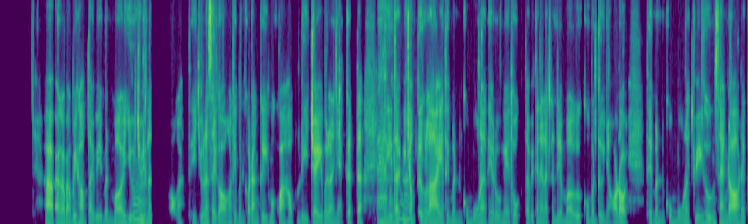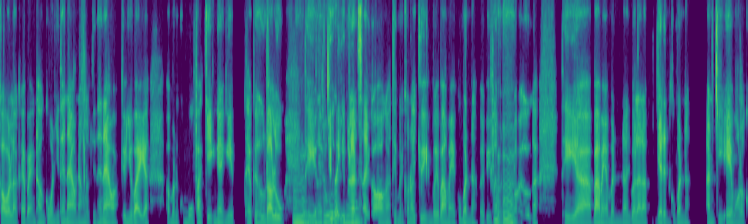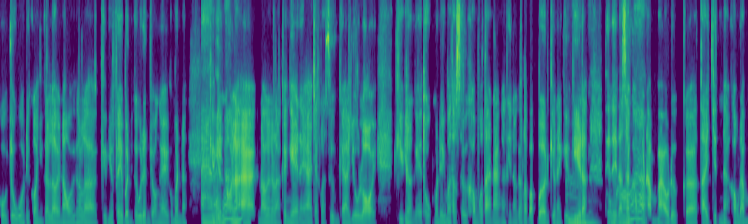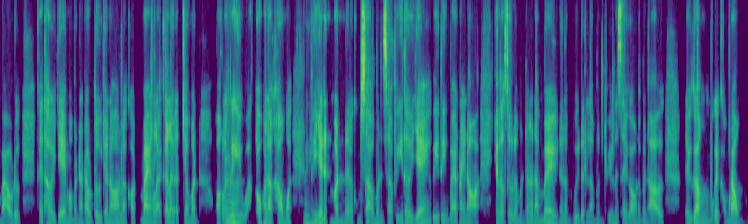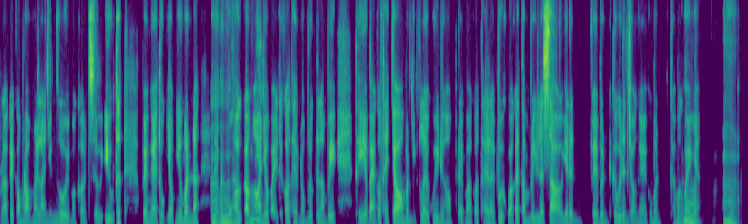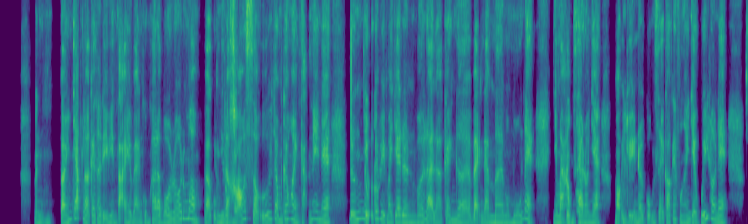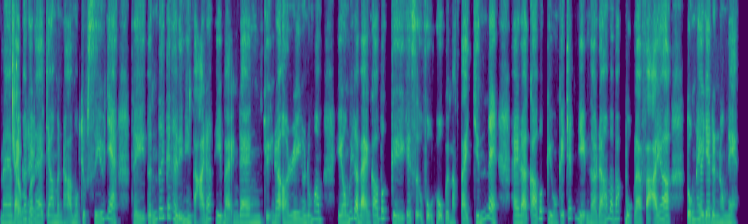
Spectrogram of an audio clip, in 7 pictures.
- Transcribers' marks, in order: tapping; unintelligible speech; in English: "D-J"; other background noise
- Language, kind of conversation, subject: Vietnamese, advice, Làm thế nào để nói chuyện với gia đình khi họ phê bình quyết định chọn nghề hoặc việc học của bạn?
